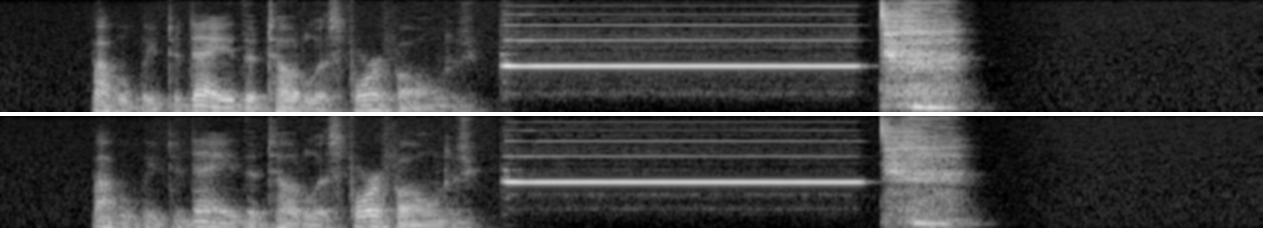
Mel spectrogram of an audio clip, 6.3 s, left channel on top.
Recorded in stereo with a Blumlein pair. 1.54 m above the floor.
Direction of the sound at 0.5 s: 70° left.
